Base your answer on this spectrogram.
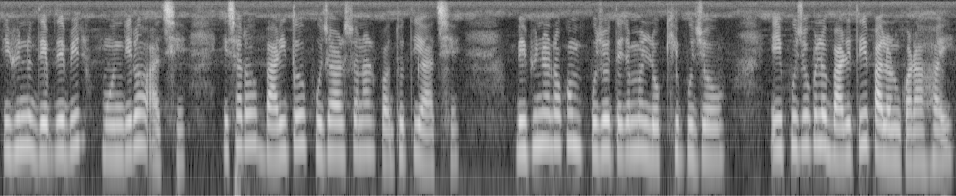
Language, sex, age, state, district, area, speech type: Bengali, female, 30-45, West Bengal, Jhargram, rural, spontaneous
